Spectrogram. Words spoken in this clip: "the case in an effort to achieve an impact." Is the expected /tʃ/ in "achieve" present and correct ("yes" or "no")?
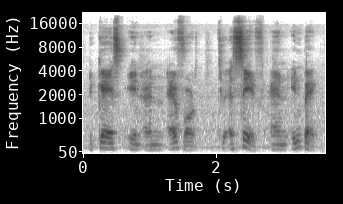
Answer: no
